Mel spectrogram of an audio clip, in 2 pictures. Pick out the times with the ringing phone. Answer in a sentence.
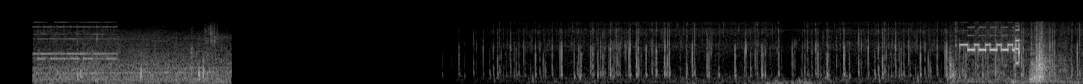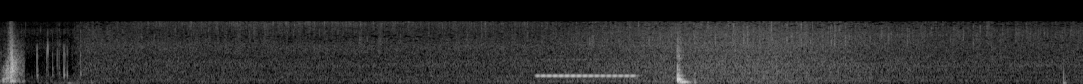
You can hear the ringing phone from 0.3 to 2.4 s, from 9.4 to 11.1 s and from 16.1 to 17.8 s.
